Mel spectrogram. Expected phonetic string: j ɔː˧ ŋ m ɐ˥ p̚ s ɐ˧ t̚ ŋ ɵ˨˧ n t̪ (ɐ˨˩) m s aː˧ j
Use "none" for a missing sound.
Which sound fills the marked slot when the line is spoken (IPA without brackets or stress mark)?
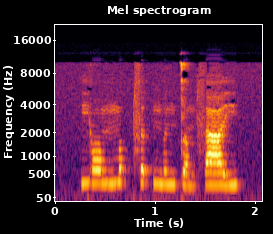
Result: ɐ˨˩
